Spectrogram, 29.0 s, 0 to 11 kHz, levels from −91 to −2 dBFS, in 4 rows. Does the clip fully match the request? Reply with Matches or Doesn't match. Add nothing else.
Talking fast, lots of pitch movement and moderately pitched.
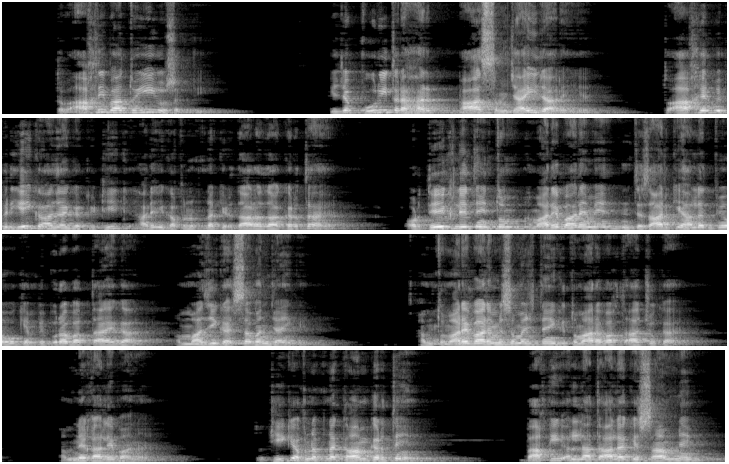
Doesn't match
